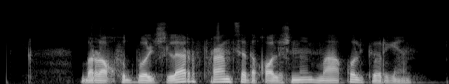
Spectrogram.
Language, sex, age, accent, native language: Uzbek, male, 18-24, Farg'ona, Uzbek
